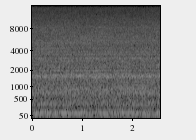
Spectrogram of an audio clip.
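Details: VW after blower motor replacement, key on: steady low hum with no squeak or chirp as the new cabin blower fan runs smoothly and quietly.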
